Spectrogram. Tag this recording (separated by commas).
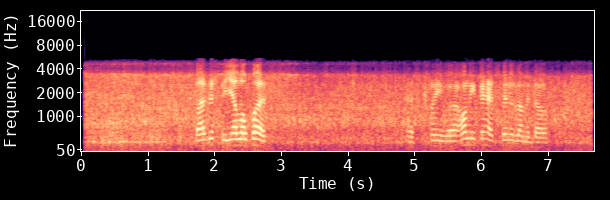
Speech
